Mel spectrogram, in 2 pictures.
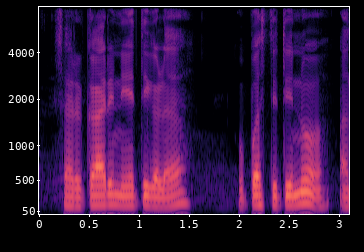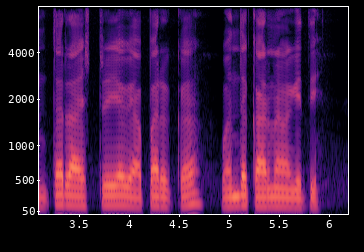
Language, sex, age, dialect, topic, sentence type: Kannada, male, 18-24, Dharwad Kannada, banking, statement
